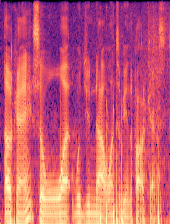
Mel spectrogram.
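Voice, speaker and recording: A man in his twenties co-hosting a podcast, talking in an animated, rambling, jokey way. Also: fairly low pitch, fast talker, background noise. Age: 20s. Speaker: podcast co-host. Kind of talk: casual chat.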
